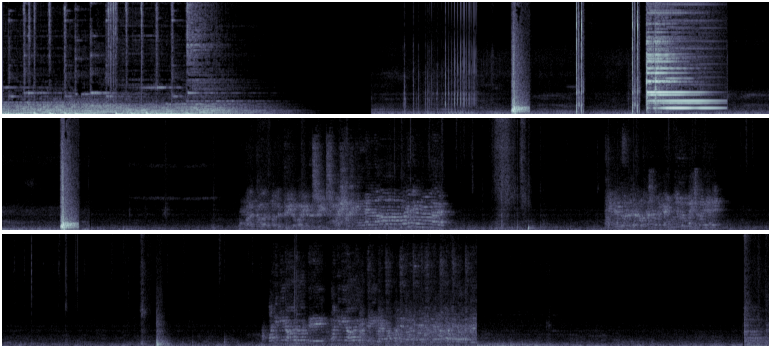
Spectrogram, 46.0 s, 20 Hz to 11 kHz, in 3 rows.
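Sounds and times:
short swish effect: 10.2s - 10.6s, 16.5s - 16.9s.

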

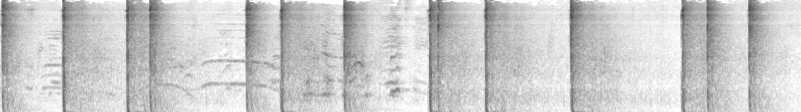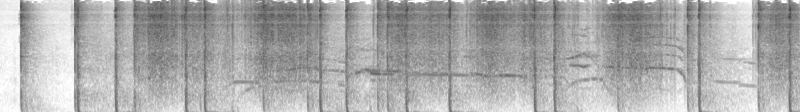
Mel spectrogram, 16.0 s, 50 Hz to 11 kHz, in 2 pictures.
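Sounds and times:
fireworks bangs: 0.0s - 16.0s
fireworks crackling: 2.5s - 16.0s
firework whistle: 10.0s - 16.0s.

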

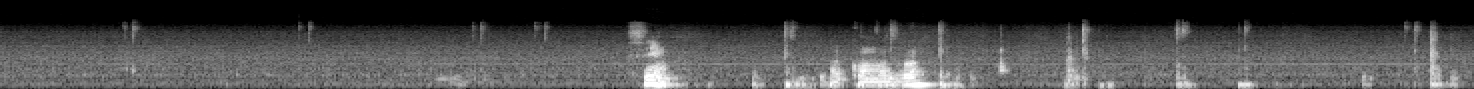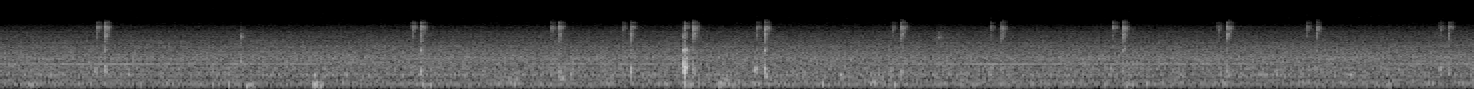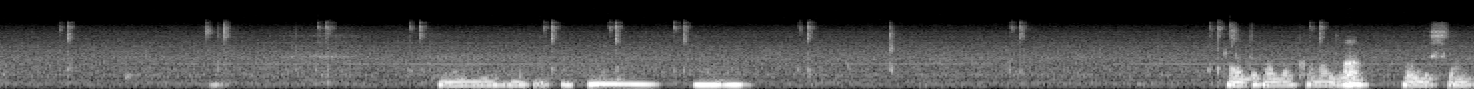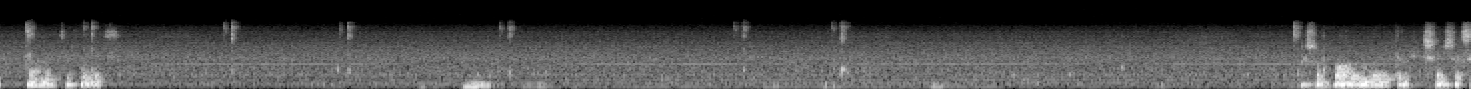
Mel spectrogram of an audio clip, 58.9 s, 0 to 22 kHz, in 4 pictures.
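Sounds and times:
computer mouse clicking: 1.2s - 1.4s, 3.0s - 3.2s, 4.7s - 5.6s, 14.0s - 14.6s, 15.7s - 15.9s, 18.8s - 19.1s, 20.2s - 22.5s, 23.6s - 23.9s, 24.6s - 24.9s, 25.8s - 26.1s, 26.9s - 27.2s, 27.8s - 28.0s, 29.1s - 29.4s, 30.0s - 30.3s, 31.5s - 31.8s, 33.6s - 33.8s, 34.9s - 36.4s, 37.4s - 37.7s, 39.5s - 39.8s, 41.6s - 41.8s, 46.4s - 46.7s, 47.6s - 47.8s, 49.1s - 49.4s, 51.5s - 51.8s, 52.5s - 52.8s
short low sounds: 33.9s - 37.0s.

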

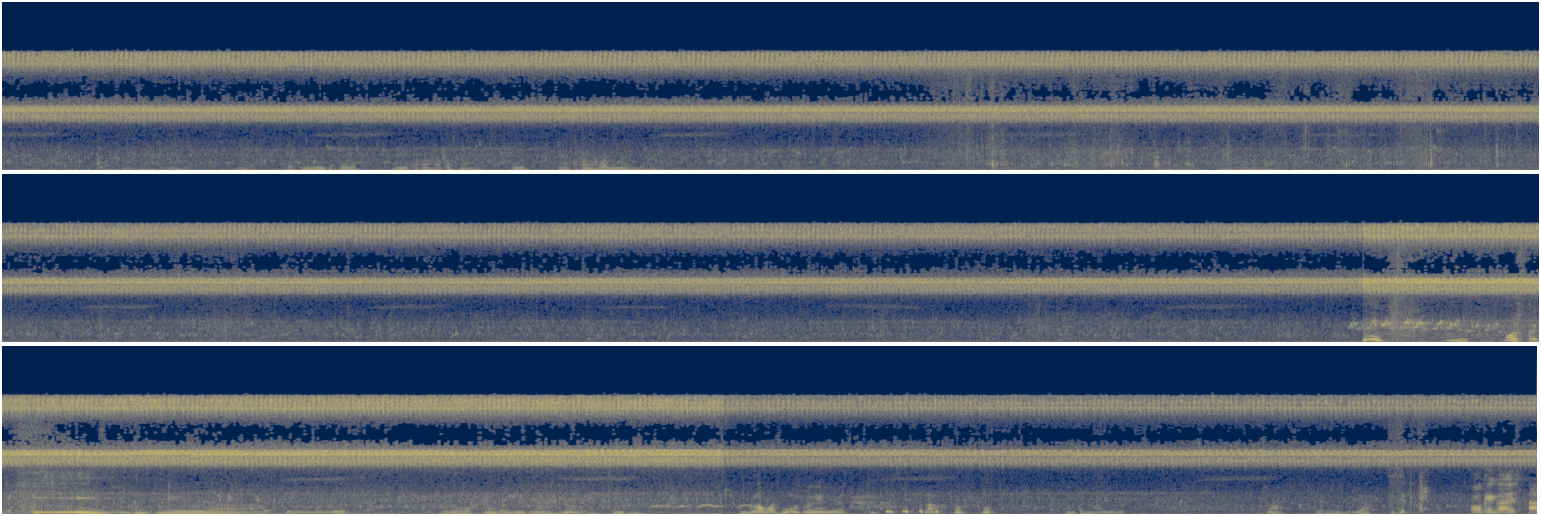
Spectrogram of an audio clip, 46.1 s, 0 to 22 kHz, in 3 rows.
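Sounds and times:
faint ticks: 0.0s - 20.0s, 39.2s - 45.4s
high-pitched insect chorus: 0.0s - 46.0s.

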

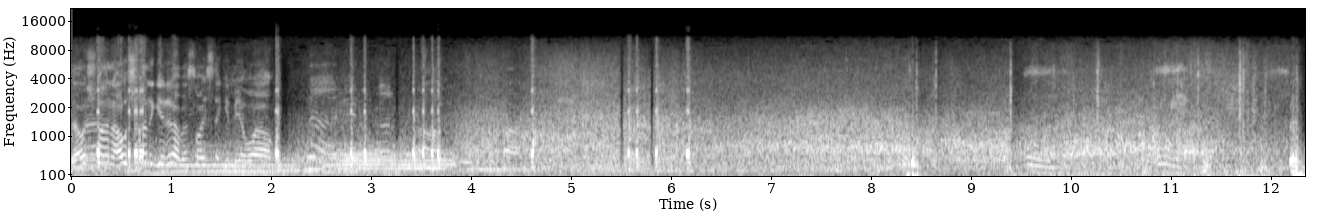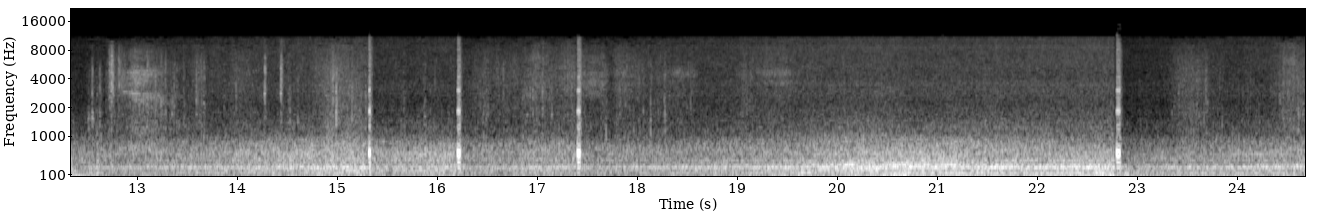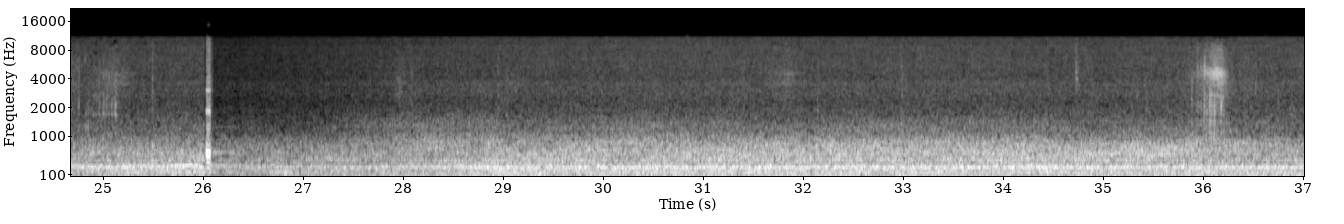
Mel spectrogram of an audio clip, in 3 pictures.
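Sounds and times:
constant hum: 0.0s - 37.0s
traffic passing: 0.0s - 37.0s
sharp clicks: 2.8s - 3.8s, 4.6s - 4.8s, 5.5s - 6.3s.

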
